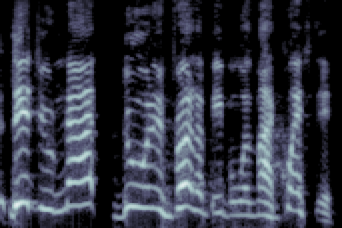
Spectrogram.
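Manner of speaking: high, insistent mock interrogation; high-pitched imitation of a scolding question; mimicked indignant questioner. Mimics the questioner from played clip.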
